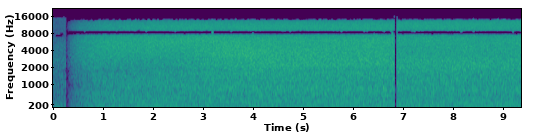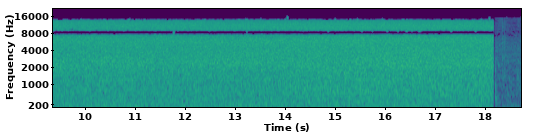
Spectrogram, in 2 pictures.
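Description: Waterfall and cascading river water, a steady loud rush of white water that fades in at the start and cuts off at the end.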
